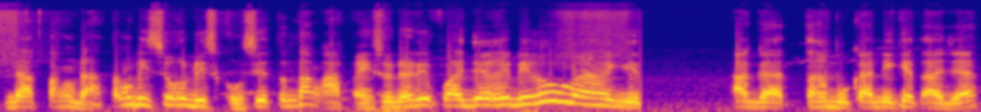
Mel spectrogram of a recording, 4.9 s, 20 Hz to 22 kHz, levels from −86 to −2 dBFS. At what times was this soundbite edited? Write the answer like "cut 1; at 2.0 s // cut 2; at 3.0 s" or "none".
cut 1; at 3.2 s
